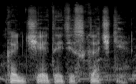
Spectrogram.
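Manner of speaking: ordinary delivery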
